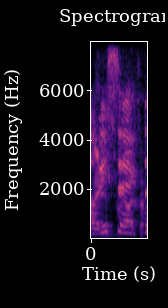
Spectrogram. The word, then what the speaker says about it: Wasick: Yeah, Wasick, the soft C. Well, people think it's chick or kick, but it's a soft C, baby.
